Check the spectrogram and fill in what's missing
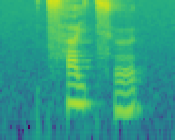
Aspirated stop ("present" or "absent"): present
